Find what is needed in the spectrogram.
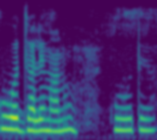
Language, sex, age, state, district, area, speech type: Bengali, female, 45-60, West Bengal, Birbhum, urban, spontaneous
